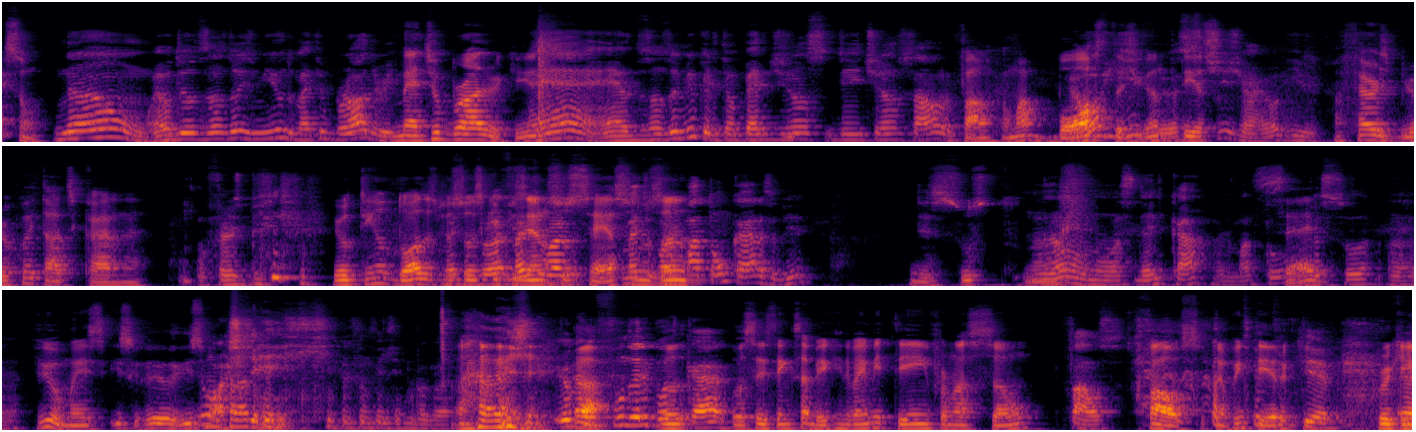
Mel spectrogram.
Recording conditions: poor microphone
